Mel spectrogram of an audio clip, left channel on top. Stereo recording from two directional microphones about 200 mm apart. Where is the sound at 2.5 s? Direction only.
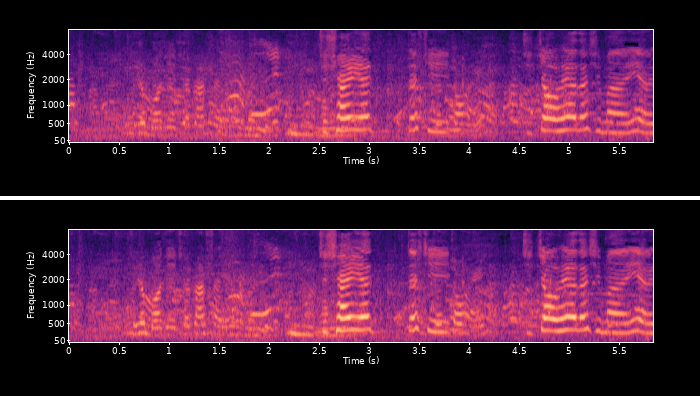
10° right (ahead or behind).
